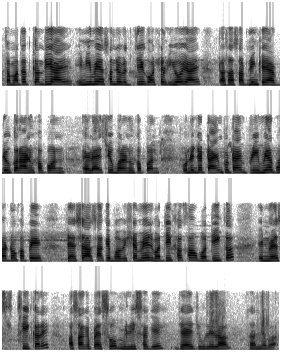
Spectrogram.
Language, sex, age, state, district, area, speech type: Sindhi, female, 45-60, Uttar Pradesh, Lucknow, urban, spontaneous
